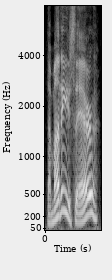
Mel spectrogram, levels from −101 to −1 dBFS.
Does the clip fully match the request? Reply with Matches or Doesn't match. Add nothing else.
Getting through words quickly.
Doesn't match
